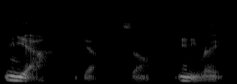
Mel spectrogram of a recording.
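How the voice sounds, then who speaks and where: A woman's voice: a little slow, warm tone, muffled recording. A woman in her forties chatting casually on a video call, rambling along with plenty of fillers. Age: 40s.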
